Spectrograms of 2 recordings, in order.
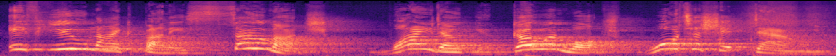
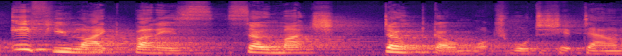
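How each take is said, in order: First: High-pitched, exasperated retort; exasperated suggestion. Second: "don't" weighted, pitch falling away after it; stress on DON'T. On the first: Narrator to bunny-loving Nelson, exasperated. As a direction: send them off with raised pitch and fed-up force. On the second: Narrator warning Nelson on second thoughts, stressing "don't". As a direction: lean gravely on "don't" as a warning. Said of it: "I cannot stress that enough". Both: Acted.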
